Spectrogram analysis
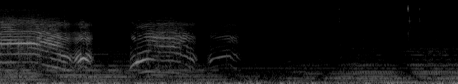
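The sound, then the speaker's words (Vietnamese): A newborn baby cries out from an operating room at night, in a few high, wavering wails that come in short bursts before fading to quieter whimpers. “cái tiếng trẻ con khóc nó vang lên trong đêm này nghe thật là ấm lòng. Tiếng trẻ con nỉ non từ phòng phẫu thuật truyền đến là đầu thai.”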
